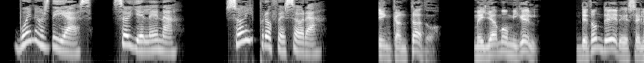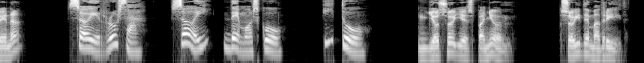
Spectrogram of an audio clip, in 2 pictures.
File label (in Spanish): leccion dialogo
